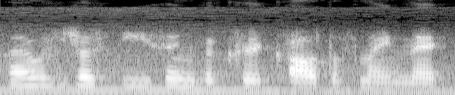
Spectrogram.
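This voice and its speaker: A tense, plain-spoken husband played by a male actor tells a radio thriller in the first person. His voice sits a little high. The recording is narrow and tinny, with faint noise. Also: brisk, lightly acted. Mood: guarded. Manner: colloquial, vivid storytelling. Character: tense, folksy husband narrating his own hostage ordeal.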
